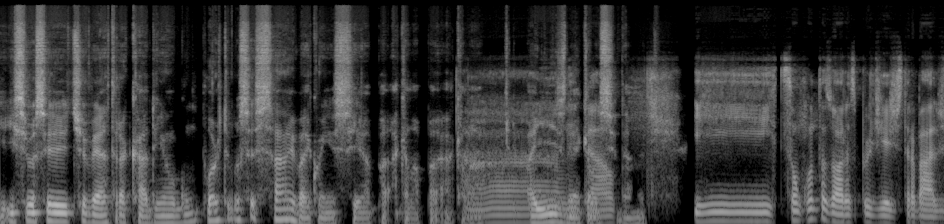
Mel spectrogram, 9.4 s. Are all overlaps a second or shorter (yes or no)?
no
